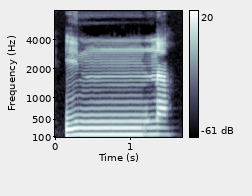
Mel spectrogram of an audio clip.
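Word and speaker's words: إنّ: Jadi inna, ini agak lama. Iya, tidak cukup kalau kita membaca inna. Iya, harus inna.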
